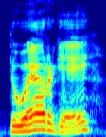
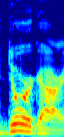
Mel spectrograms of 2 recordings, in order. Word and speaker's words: duergar: So now we're talking about the Duergar, or the Duergar, as we pronounce them phonetically.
